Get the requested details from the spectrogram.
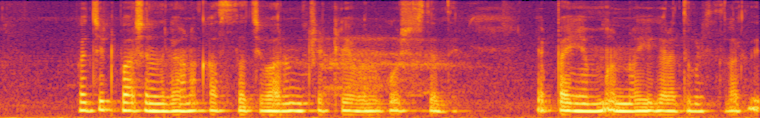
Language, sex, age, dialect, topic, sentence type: Kannada, female, 41-45, Coastal/Dakshin, banking, statement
